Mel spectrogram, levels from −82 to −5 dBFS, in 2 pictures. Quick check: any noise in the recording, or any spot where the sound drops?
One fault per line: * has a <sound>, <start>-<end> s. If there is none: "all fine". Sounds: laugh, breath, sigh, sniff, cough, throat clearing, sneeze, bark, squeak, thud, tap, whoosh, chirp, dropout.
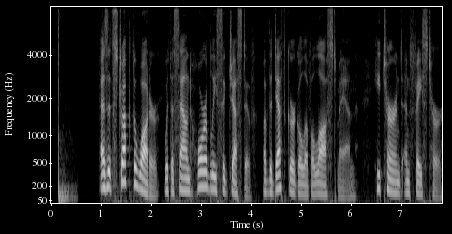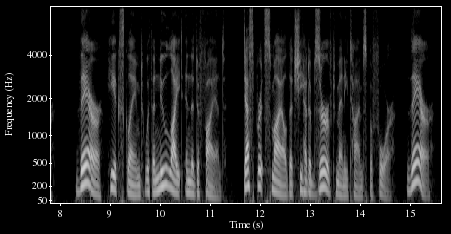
* has a thud, 0.1-0.6 s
